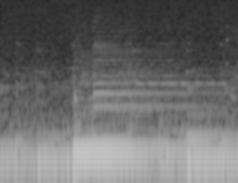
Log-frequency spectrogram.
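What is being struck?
Nothing is struck.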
